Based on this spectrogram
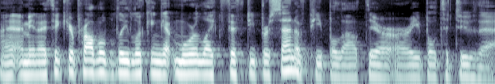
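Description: A man talks very fast at a medium pitch with hardly any pauses. His tone is dark and mellow, and his intonation stays fairly even. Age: 50s. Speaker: addiction treatment provider. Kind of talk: casual chat.

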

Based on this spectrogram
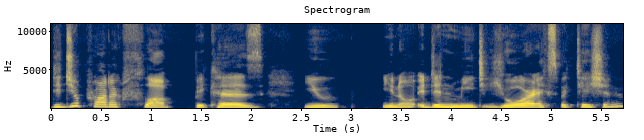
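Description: At a very slow pace, a woman of medium pitch speaks in a dry, close sound with no echo, recorded very cleanly against a silent background. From Bangladesh. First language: Bengali. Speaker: podcast host, entrepreneur. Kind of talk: solo podcast monologue, business tips. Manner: casual, many filler words.

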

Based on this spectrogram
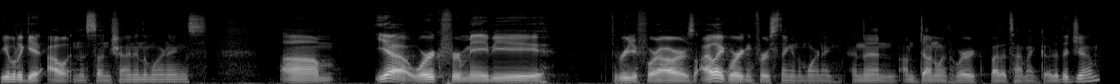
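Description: Speaking at a moderate pace in a normal speaking voice, a man with fairly low pitch keeps a fairly even intonation while his loudness swings widely. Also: very clean recording, silent background. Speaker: podcast co-host. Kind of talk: casual chat.

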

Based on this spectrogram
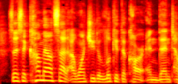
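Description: Speaking with a General American accent, a man of medium pitch uses very wide pitch swings in a very clean recording with a silent background. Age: 40s. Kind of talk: casual interview chat.

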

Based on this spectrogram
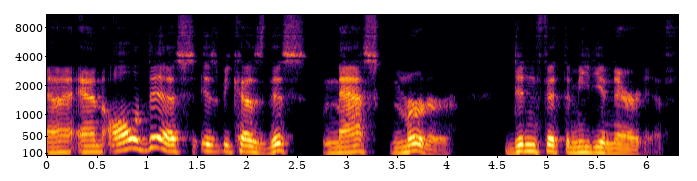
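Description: Speaking slowly with an American accent, the man keeps his intonation lively. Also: medium pitch for a man.

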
